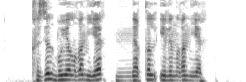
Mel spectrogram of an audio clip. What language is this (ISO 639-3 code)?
uig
